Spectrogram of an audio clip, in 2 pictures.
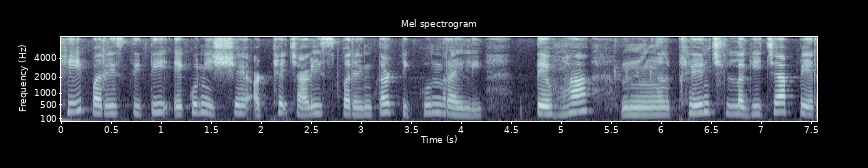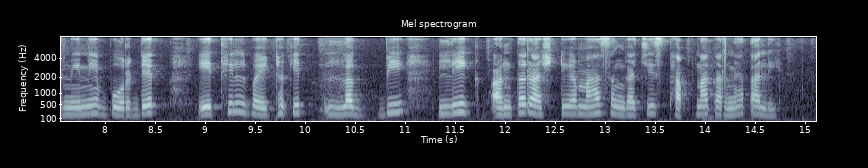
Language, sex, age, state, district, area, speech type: Marathi, female, 30-45, Maharashtra, Amravati, urban, read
